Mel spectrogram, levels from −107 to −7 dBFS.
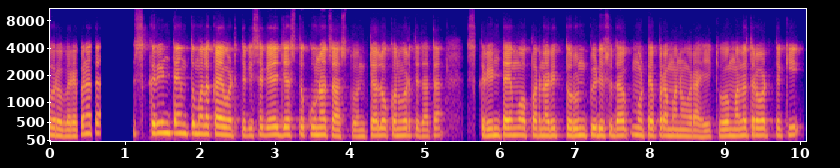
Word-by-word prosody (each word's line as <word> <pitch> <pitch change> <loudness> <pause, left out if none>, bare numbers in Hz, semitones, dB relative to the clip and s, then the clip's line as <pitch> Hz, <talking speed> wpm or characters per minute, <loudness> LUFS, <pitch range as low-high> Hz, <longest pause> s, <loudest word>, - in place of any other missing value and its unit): बरोबर 170 -4 -1
आहे. 160 - +1
पण 210 - 0
आता 225 +1 -1 0.5
स्क्रीन 235 +1 +2
टाईम 230 -1 +3
तुम्हाला 215 -2 +2
काय 205 -1 +6
वाटतं, 185 -1 -1
की 175 - -4
सगळ्यात 190 +1 +2
जास्त 190 0 +2
कुणाचा 190 -2 +2
असतो 160 0 -5
आणि 155 0 -6
त्या 175 -1 +3
लोकांवरती 175 -1 -2
आता 180 +3 -5 0.4
स्क्रीन 175 +1 -2
टाईम 185 0 +5
वापरणारी 175 -1 0 0.2
तरुण 180 +1 +1
पिढी 180 -2 +3
सुद्धा 175 0 0
मोठ्या 180 -2 0
प्रमाणावर 165 -2 -3
आहे. 150 -1 -4
किंवा 165 +1 0
मला 170 +2 0
तर 185 - +2
वाटतं, 180 0 -1
की 190 0 -1
180 Hz, 190 wpm, -26 LUFS, 170-190 Hz, 0.5 s, काय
